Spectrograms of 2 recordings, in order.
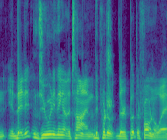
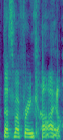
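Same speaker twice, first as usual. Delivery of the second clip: excited, higher voice pointing at the screen; pointing out a friend; 9 semitones higher than usual. Retold or imitated. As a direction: proudly point him out to a stranger. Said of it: "turn to whoever's next to me and go".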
